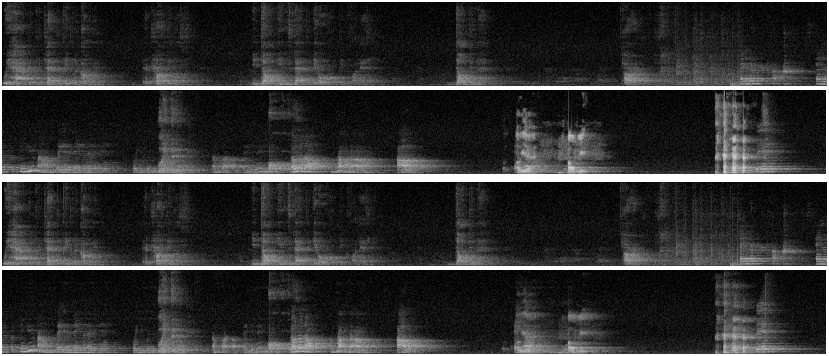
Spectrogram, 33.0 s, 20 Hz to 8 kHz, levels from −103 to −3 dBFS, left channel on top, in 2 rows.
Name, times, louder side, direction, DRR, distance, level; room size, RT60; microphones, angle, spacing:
voice 1, 0.0-1.9 2.8-4.0 4.7-7.4 8.9-9.7 10.1-10.4 11.1-11.6 11.9-12.1 12.4-14.8 15.4-15.7 19.6-20.3 21.8-22.3, equal, 70° right, -3 dB, 2.6 m, -48 dB
voice 2, 14.8-15.1 15.4-15.5 16.3-18.6 19.1-20.1 20.7-22.8 23.0-23.9 24.4-24.8 26.7-27.8 31.2-31.3 31.6-31.8, right 2 dB, 90° right, 3 dB, 0.9 m, -40 dB
voice 3, 26.8-27.2 27.6-28.2 30.8-31.5, left 9 dB, 70° left, 15 dB, 0.3 m, -27 dB
7.3 x 6.2 x 7.8 m, 1.5 s
head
